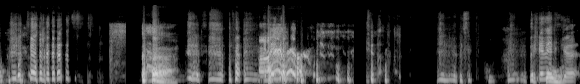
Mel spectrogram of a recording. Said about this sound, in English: Everybody's fucking coughing lately, dude. Everybody's getting sick. It's that time of year. That was self-induced. You can't even like blame that on the cold. That was self-induced.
